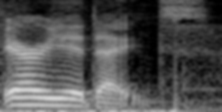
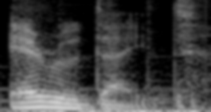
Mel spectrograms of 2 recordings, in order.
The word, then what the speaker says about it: erudite: Erudite. Okay, so this word erudite, some people pronounce it erudite.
